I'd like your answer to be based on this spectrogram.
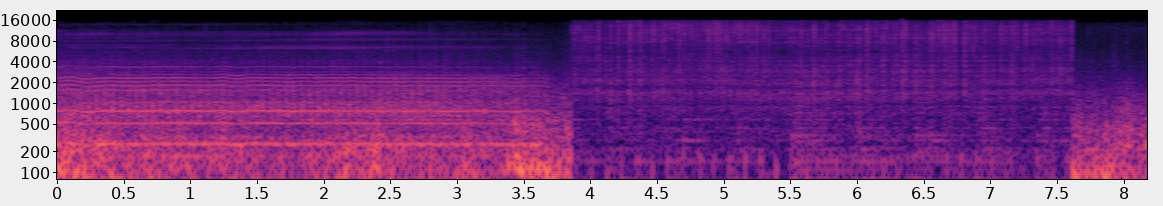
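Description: Steady whirring helicopter rotor noise fills the scene, loud and continuous, with a rougher rumbling roar in the middle stretch that sounds like wind or rain.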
